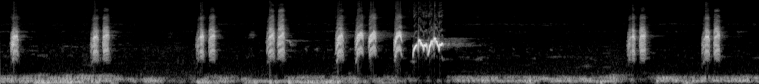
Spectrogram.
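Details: Sooty-headed bulbul song for luring wild birds and training caged birds: regularly spaced sharp chirps, a burst of several notes ending in a short bubbly warble, with steady low rumble beneath.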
